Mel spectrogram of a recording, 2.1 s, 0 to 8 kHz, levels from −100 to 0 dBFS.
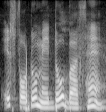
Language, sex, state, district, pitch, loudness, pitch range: Hindi, male, Mizoram, Aizawl, 140 Hz, -14 LUFS, 130-180 Hz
